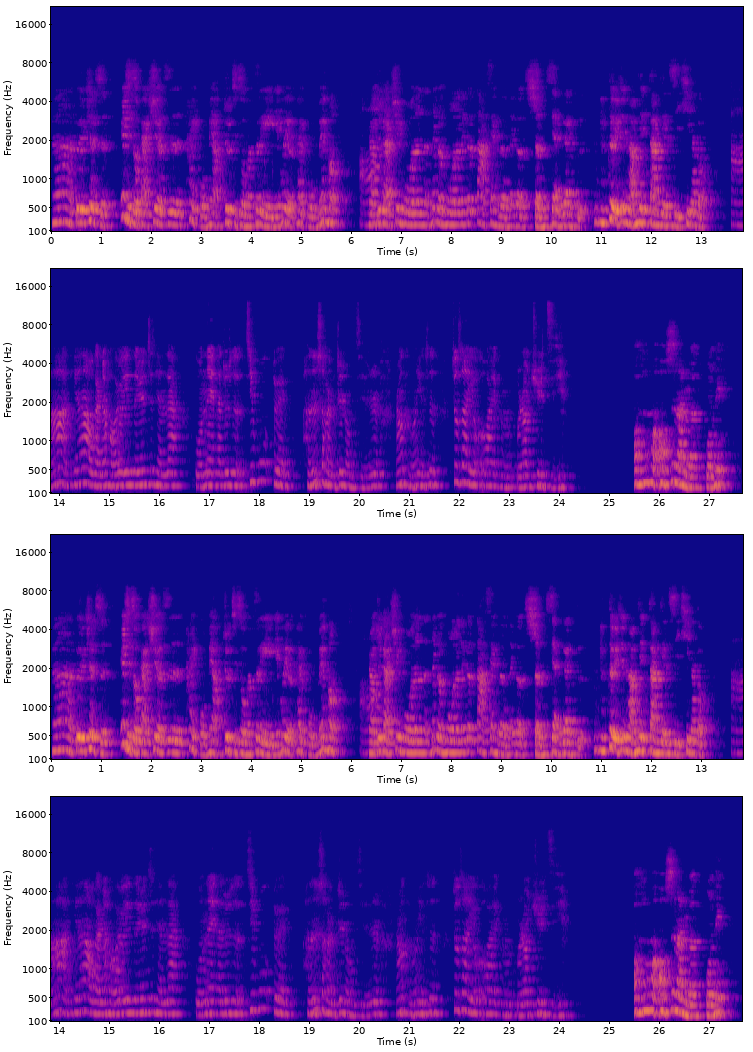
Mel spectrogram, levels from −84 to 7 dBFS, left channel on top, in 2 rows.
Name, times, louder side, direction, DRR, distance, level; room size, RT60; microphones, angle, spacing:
voice 1, 0.0-1.1 1.4-5.7 6.3-13.0 25.5-27.3, right 2 dB, 45° right, -5 dB, 1.6 m, -30 dB
voice 2, 6.2-6.7 13.6-16.4 16.7-18.6 18.9-24.2 27.0-27.1, left 2 dB, 75° left, -1 dB, 2.3 m, -43 dB
11.0 x 7.4 x 2.5 m, 0.64 s
head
